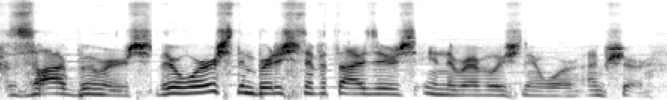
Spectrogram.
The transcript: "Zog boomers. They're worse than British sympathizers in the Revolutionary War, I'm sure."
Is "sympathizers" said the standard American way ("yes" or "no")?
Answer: yes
